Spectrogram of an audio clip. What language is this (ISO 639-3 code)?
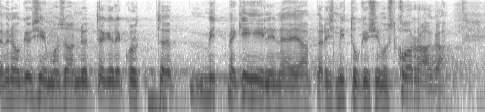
est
